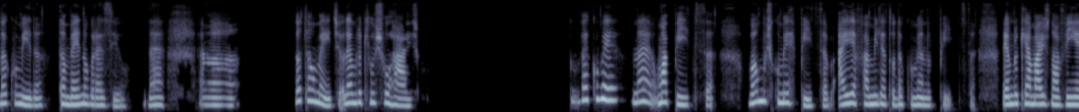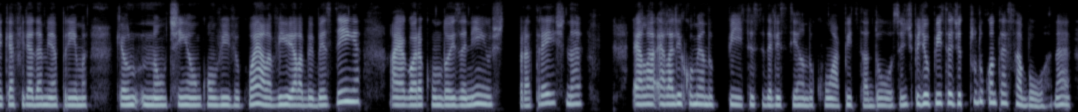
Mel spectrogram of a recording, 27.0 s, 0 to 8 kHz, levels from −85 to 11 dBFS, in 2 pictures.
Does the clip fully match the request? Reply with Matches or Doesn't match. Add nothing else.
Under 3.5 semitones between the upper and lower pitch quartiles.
Matches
